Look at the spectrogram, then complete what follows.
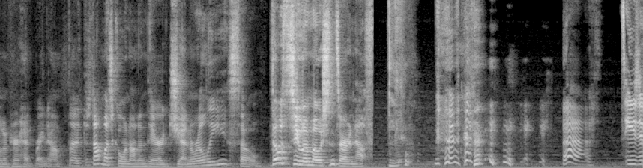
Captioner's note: chuckle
